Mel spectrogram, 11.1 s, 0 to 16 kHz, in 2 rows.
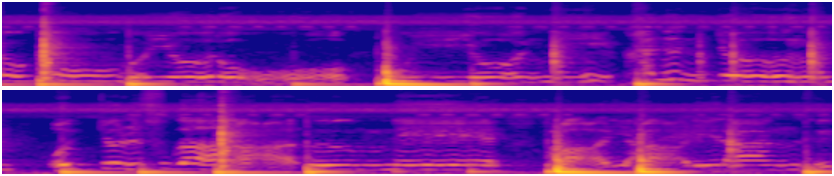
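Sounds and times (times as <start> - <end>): high insect drone: 0.0 - 11.0
man singing with wavering vibrato: 0.0 - 11.0
barrel drum strokes: 2.5 - 8.3, 9.2 - 11.0.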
